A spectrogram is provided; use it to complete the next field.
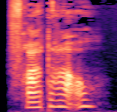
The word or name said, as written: FRADRAGES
